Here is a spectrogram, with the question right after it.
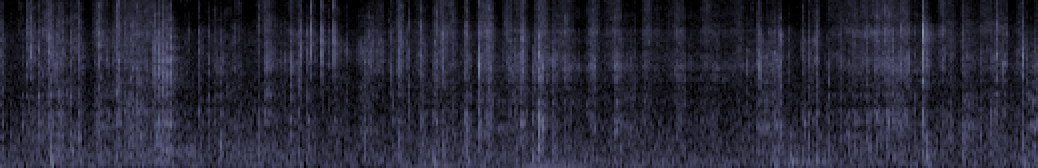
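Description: A gold foil-faced thin cardboard galette crown strip with cut-out holes is held in both hands while fingertips tap, scratch and crinkle the foil surface. Dense, bright crackling and crinkling fills the clip with quick, dry taps and no low rumble. The rustle rises and falls in bursts, with a sharper snap near the end.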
